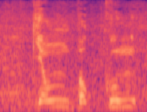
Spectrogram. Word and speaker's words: Gyeongbokgung: Bref, je suis arrivé au palais de, alors la prononciation les amis, Gyeongbokgung Palace, c'est le palais de Gyeongbokgung.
